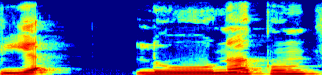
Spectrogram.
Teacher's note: حمزہ ساکنہ پہ جھٹکا دیا جائے گا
